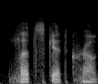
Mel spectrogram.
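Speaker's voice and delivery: muttered under the breath. Acting out a character line in a game scene, muttered under the breath. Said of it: "Under my breath".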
